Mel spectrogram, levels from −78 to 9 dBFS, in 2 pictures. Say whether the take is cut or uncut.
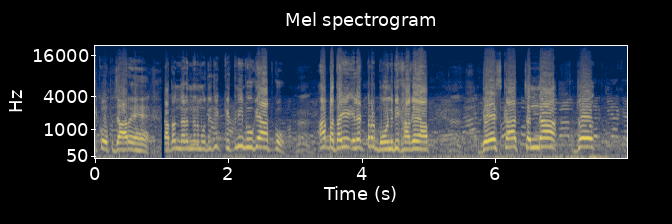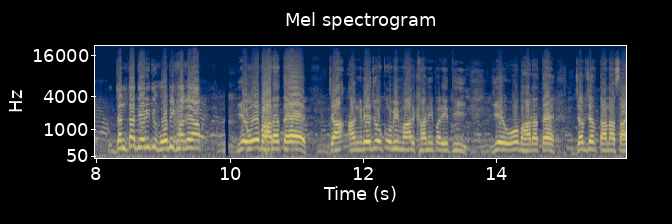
cut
